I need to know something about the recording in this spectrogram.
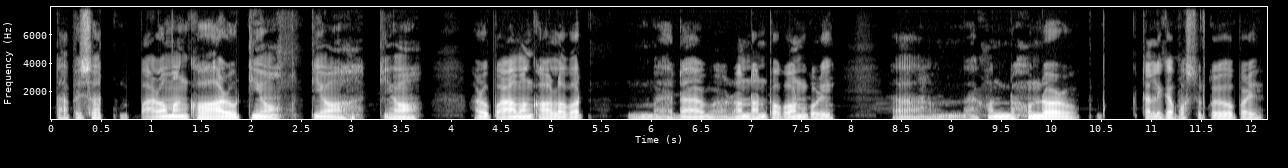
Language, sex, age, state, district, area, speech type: Assamese, male, 30-45, Assam, Dibrugarh, rural, spontaneous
